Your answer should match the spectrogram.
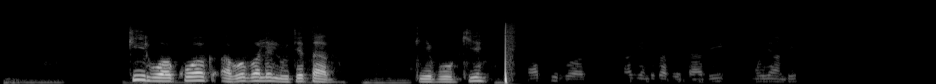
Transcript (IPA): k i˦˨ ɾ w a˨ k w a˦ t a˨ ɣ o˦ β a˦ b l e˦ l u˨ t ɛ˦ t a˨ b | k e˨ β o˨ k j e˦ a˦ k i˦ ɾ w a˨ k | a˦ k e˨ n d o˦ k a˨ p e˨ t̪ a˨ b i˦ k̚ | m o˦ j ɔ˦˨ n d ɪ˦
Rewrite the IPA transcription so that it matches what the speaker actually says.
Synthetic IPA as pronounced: k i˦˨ ɾ w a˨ k w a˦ k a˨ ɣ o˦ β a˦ l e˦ l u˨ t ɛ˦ t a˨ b | k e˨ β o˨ k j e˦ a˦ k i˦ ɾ w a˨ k | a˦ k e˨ n d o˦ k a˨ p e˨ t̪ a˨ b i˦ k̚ | m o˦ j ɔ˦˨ n d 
